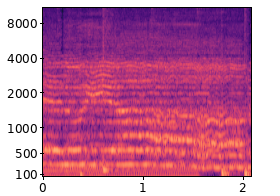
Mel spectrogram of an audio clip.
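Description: A male choir singing a Christian worship song into microphones, voices wavering in pitch over sustained low instrumental notes.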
